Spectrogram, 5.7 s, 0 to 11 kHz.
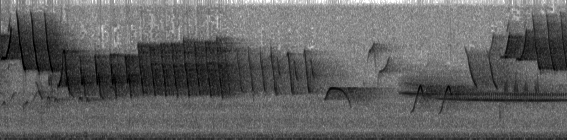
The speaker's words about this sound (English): They spent up to 10 days at a time camped in the park, often waking up at 3 a.m. to the soundscape of birdsong.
